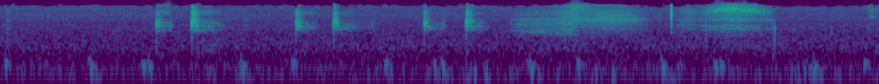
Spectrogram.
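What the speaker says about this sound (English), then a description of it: "You can hear my heartbeat in the." Player character's heartbeat during a mountain-peak battle in the game Skyrim, a steady, soft double-thump pulse repeating about twice a second, with faint game ambience and brief airy swells over it.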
